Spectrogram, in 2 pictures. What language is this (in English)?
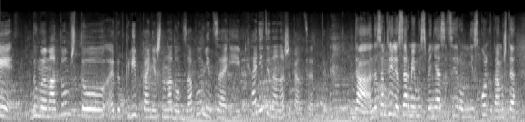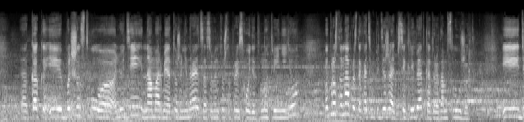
Russian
